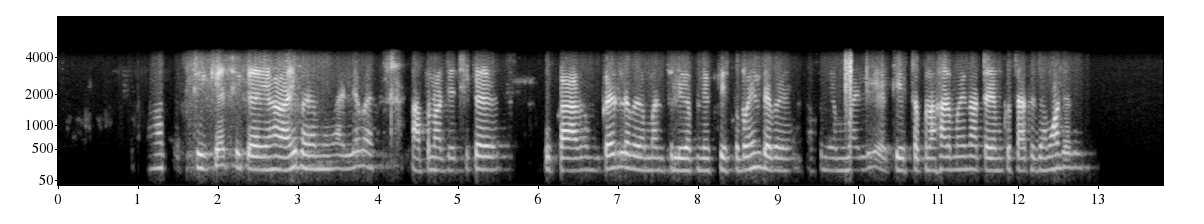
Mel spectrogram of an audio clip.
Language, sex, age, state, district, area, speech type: Maithili, female, 30-45, Bihar, Begusarai, rural, conversation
